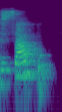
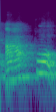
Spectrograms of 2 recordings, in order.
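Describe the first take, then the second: First: The first consonant is an s sound. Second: The first consonant is left out entirely. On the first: The speaker calls it right. "en lugar de sapo" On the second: The speaker calls it wrong. "omite ciertos sonidos"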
